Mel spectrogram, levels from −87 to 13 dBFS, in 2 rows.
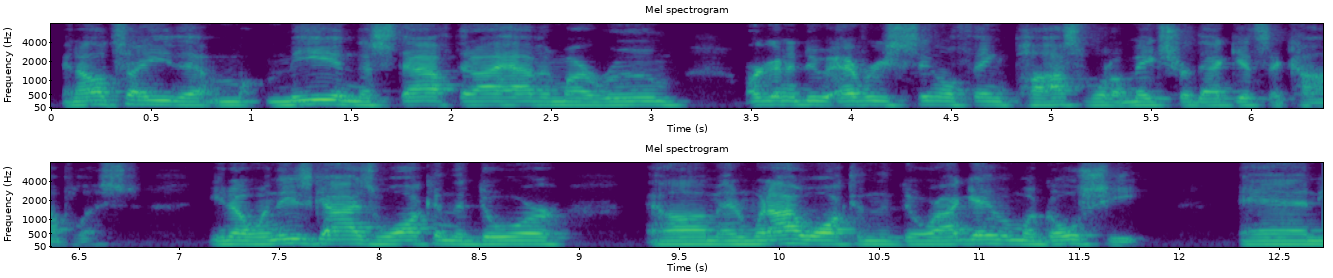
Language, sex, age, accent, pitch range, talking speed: English, male, 30-49, American, 120-135 Hz, 250 wpm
